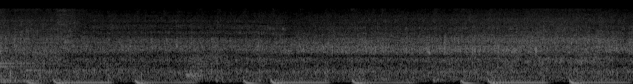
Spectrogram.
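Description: Cornflour-coated prawns deep-frying in hot oil, a steady sizzle as fresh pieces are dropped in. Background music with a steady low beat runs underneath.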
